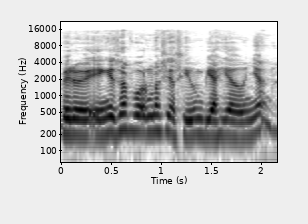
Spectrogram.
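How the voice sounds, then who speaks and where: This woman speaks very fast at a medium pitch. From Costa Rica, Esparza (Puntarenas). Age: 80s+. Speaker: local oral historian and storyteller. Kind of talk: oral history interview, reminiscing. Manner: halting, with frequent repetitions.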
